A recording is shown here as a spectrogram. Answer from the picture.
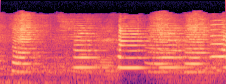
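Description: A horn tooting: a run of short blasts, each held at one steady pitch, about three or four in two seconds.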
